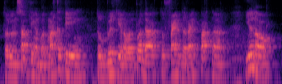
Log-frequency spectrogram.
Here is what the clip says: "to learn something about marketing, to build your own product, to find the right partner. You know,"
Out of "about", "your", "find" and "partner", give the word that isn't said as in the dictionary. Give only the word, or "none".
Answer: your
